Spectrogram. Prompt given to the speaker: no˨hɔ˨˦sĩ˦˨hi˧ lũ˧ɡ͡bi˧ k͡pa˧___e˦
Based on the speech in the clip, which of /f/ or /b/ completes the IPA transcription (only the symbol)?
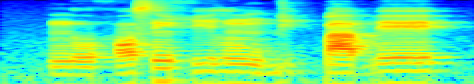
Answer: b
